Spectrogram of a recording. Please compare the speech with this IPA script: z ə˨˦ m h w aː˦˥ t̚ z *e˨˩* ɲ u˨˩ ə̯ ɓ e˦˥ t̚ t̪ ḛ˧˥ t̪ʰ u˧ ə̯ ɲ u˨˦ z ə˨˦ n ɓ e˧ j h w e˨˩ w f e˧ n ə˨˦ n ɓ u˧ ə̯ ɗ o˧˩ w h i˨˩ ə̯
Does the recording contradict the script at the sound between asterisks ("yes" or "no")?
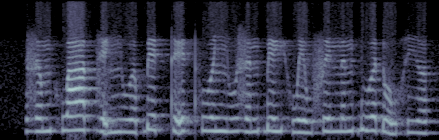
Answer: yes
